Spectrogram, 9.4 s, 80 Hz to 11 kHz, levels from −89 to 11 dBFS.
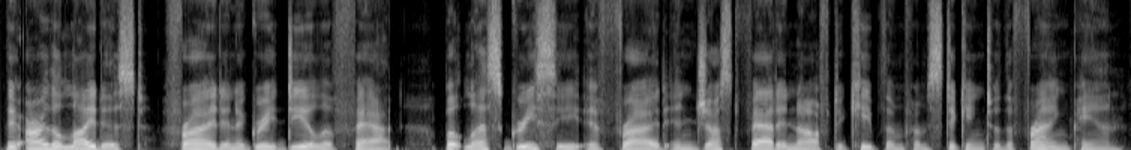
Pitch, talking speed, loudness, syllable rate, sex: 175 Hz, 185 wpm, -17 LUFS, 3.9 syllables/s, female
